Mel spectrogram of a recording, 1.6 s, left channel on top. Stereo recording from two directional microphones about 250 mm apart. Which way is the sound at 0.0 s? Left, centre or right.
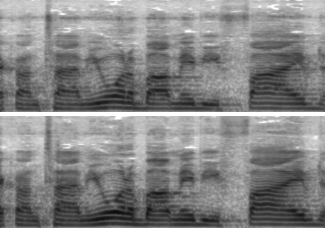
Right.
